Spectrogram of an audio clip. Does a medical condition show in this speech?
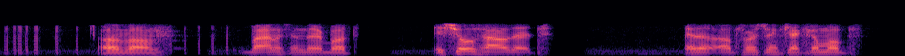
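Yes: cerebral palsy; wheelchair user.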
